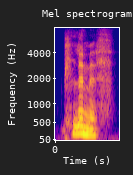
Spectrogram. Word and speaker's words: Plymouth: we would say mouth but if it's a place name we just say must like number 11 bournemouth bournemouth and number 12 plymouth plymouth it's very subtle bournemouth plymouth like bournemouth and plymouth in this group names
